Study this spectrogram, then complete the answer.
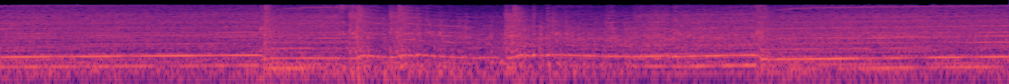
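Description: Race car engines drone steadily in a sim racing game at Watkins Glen, close and loud, with pitch dropping and climbing through several gear shifts and a few sharp bursts as cars pass.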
